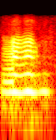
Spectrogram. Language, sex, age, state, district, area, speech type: Hindi, female, 30-45, Uttar Pradesh, Prayagraj, urban, conversation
